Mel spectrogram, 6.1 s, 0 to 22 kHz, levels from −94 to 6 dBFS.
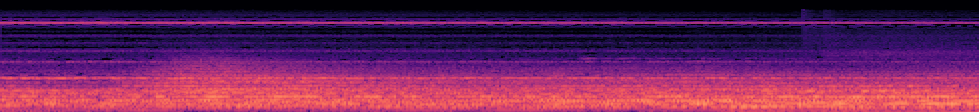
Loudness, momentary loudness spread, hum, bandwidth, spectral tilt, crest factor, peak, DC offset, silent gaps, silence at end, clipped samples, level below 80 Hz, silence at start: -22 LUFS; 4 LU; none; 14 kHz; -6.5 dB/octave; 14 dB; -8 dBFS; under 0.1%; none; 0 s; under 0.1%; -44 dBFS; 0 s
